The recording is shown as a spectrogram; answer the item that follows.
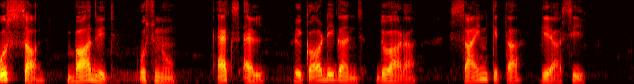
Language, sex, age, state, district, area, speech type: Punjabi, male, 18-30, Punjab, Hoshiarpur, urban, read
